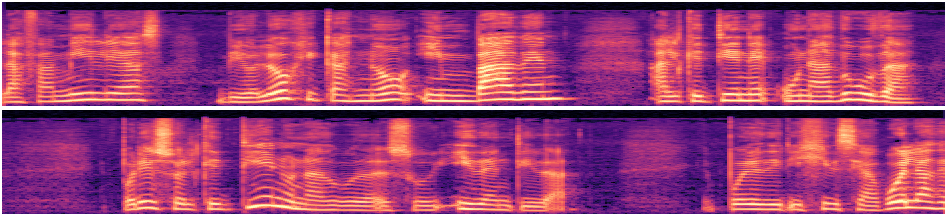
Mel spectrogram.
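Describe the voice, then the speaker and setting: Against a quiet background, a woman talks at a moderate pace. Her intonation is lively. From Argentina. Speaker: diplomat; guest. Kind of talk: radio interview. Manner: formal. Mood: calm, earnest, measured. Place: studio. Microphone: studio mic.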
